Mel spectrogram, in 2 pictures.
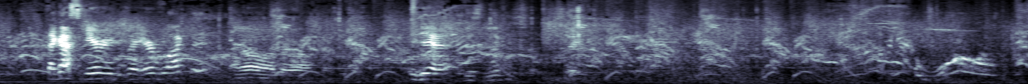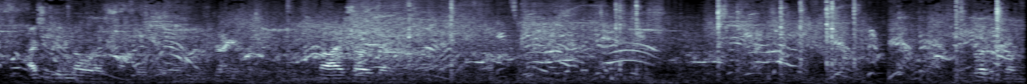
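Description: Energy blasts whoosh and explode.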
